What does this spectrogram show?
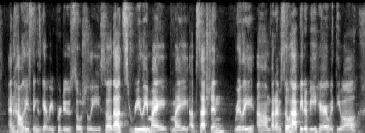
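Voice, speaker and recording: In a very clean recording with a silent background, a woman talks fairly slowly at a medium pitch, with a bright, sharp tone, fairly even intonation and hardly any pauses. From California, US. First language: English (speaking Spanish). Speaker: psychotherapist, podcast co-host. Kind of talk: casual chat.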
